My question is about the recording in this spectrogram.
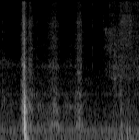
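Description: A single sharp tap as the cardboard pipe box is set down on the tabletop, followed by faint rustling of packaging being handled.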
